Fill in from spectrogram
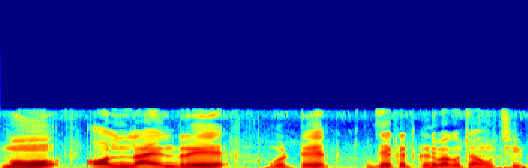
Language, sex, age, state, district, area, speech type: Odia, male, 18-30, Odisha, Nuapada, rural, spontaneous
